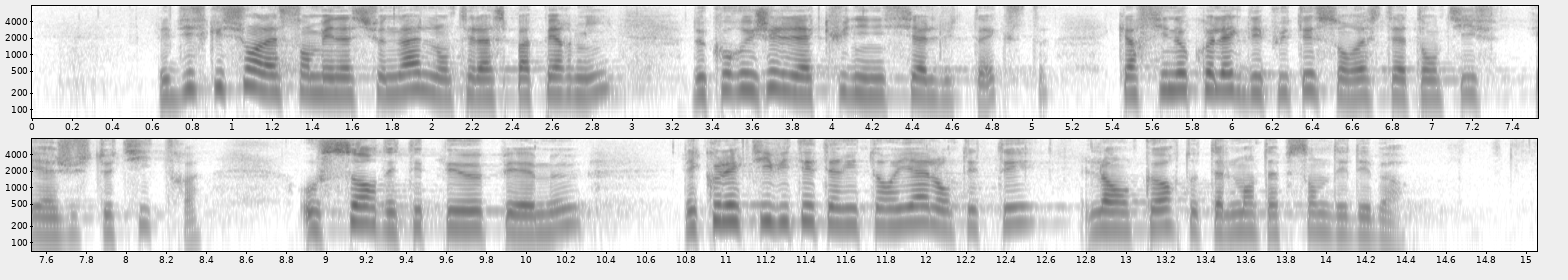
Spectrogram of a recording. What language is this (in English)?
French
